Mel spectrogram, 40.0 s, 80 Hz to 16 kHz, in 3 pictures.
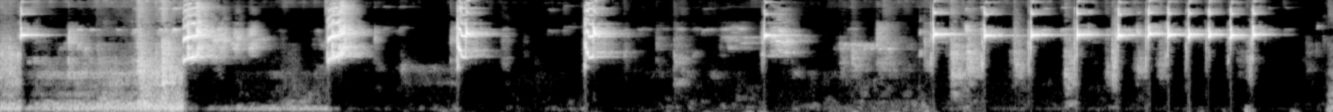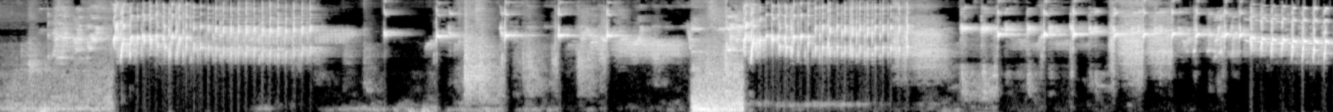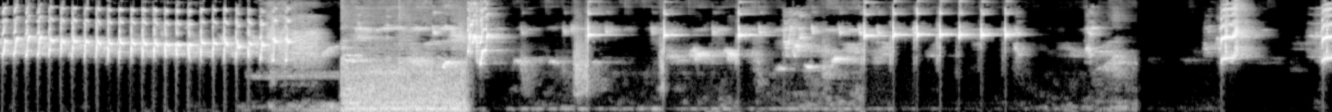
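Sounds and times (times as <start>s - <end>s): short noisy bursts: 20.2s - 21.0s, 30.1s - 31.5s.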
